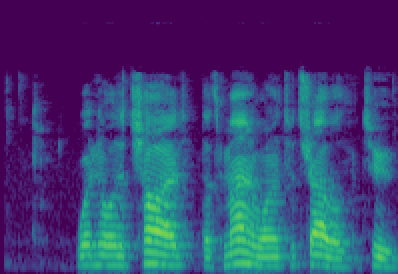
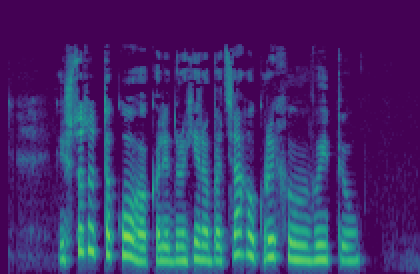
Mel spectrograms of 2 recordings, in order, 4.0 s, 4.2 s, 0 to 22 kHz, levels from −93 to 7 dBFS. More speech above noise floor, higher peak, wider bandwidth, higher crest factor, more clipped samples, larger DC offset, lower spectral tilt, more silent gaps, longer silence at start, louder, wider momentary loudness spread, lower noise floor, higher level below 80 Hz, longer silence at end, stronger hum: second, 31 dB vs 49 dB; about the same, -4 dBFS vs -4 dBFS; second, 7.8 kHz vs 11 kHz; about the same, 18 dB vs 18 dB; neither; neither; about the same, -5 dB/octave vs -6 dB/octave; neither; second, 0.3 s vs 0.6 s; about the same, -20 LUFS vs -22 LUFS; about the same, 11 LU vs 12 LU; second, -51 dBFS vs -70 dBFS; first, -64 dBFS vs -74 dBFS; second, 0 s vs 0.65 s; neither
